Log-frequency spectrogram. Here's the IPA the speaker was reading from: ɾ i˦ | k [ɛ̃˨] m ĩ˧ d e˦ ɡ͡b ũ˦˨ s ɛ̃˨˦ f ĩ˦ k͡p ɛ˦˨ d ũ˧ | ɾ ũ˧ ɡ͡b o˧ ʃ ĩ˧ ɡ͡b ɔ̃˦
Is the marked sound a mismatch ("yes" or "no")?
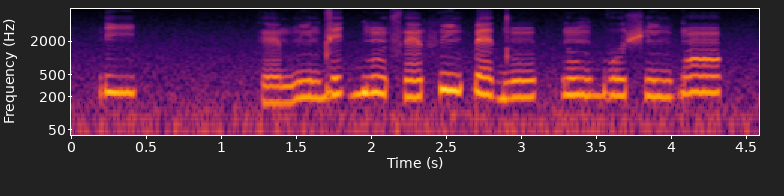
no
